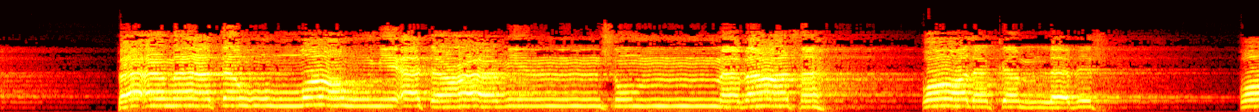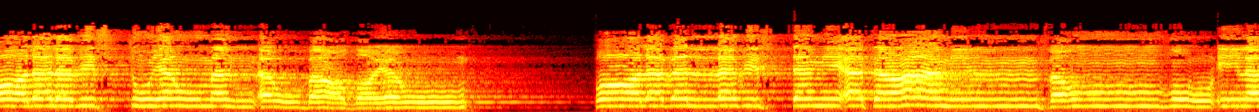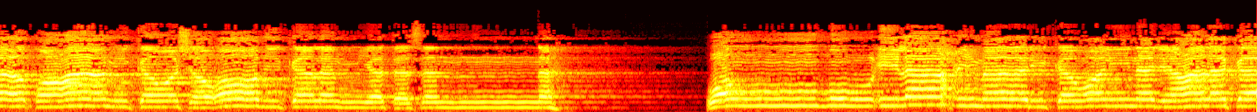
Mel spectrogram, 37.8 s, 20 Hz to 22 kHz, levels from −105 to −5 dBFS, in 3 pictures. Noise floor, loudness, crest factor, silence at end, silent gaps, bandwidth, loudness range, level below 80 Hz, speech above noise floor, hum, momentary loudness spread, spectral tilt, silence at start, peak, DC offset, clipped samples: -60 dBFS; -15 LUFS; 16 dB; 0 s; none; 9.4 kHz; 6 LU; -58 dBFS; 44 dB; none; 10 LU; -2.5 dB/octave; 1.2 s; -2 dBFS; under 0.1%; under 0.1%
